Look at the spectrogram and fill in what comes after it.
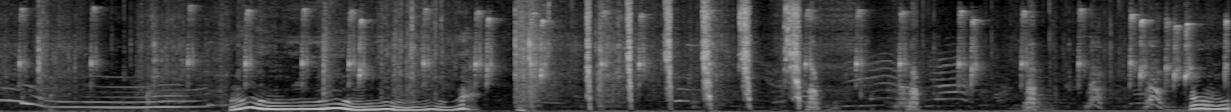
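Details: Puppies with their mother, whining in long, drawn-out, wavering tones that rise and fall, two extended whines in the first four seconds, followed by clicking and knocking noises and human voices talking close by.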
